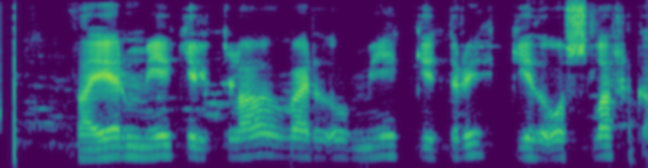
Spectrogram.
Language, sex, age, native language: Icelandic, male, 12, Icelandic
